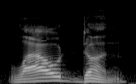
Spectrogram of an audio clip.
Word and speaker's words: Loudoun: Okay, so give me a word that it rhymes with. Loud and Proud County. Loudoun County, maybe? Like Loudon? All right. So RAS Illusion says, if that is true about the House, then Trump is out and our goose is cooked. Loudon. There we go. Crowdin, Loudon.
